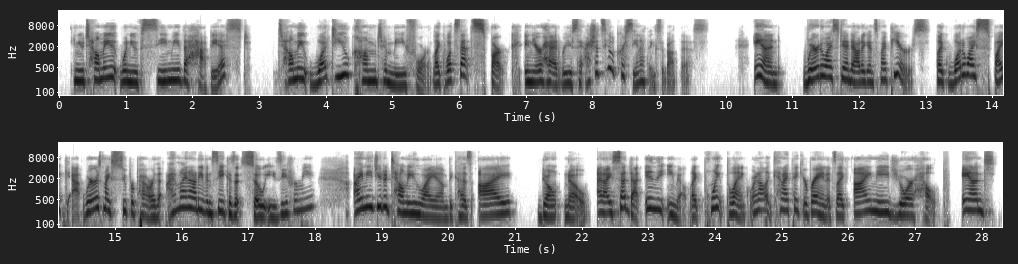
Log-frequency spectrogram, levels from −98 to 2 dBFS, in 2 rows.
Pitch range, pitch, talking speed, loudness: 185-255 Hz, 215 Hz, 225 wpm, -16 LUFS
